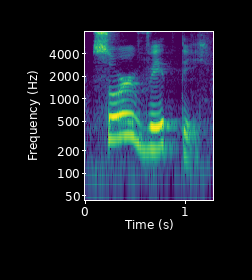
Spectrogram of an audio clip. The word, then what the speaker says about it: sorvete: Sorvete. Sorvete. Minha sílaba mais forte é o sor, então é uma proparoxítona.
